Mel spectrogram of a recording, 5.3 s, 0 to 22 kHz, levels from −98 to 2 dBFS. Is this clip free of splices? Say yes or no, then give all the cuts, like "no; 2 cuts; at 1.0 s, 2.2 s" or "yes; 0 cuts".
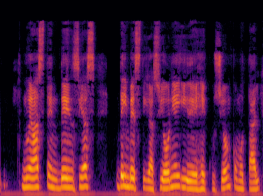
no; 1 cut; at 3.6 s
